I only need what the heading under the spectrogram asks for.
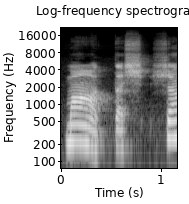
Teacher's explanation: ವಿಸರ್ಗದ ಮುಂದೆ ಶಿದೆ ಅದಕ್ಕೆ ನಮಗೆ ಅರ್ಧಶ ಆಗುತ್ತೆ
